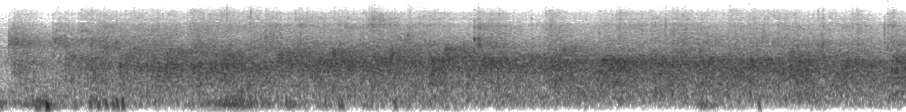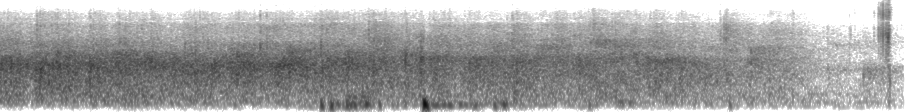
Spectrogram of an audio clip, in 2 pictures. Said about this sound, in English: so please clap for him.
